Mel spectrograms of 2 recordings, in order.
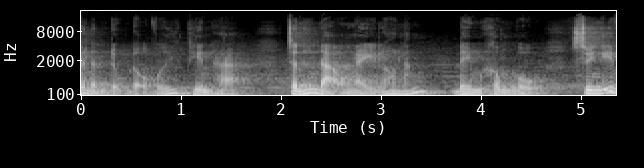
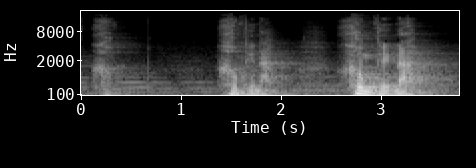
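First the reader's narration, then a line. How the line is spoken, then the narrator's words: Stammering in disbelief. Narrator (Vietnamese): Trần Hưng Đạo lắp bắp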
